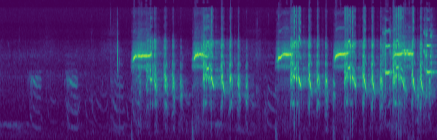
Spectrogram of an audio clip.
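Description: Grey francolin: a few soft notes, then loud, harsh, shrill phrases repeated in quick bursts, growing more insistent.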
